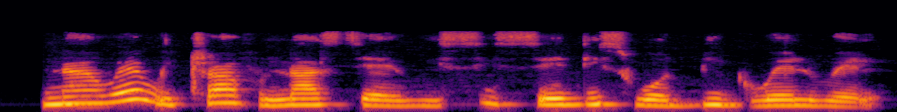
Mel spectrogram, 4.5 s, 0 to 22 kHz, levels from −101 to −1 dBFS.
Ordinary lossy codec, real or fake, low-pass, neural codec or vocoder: none; real; none; none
